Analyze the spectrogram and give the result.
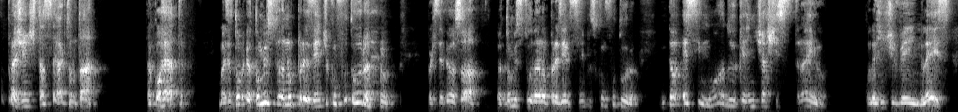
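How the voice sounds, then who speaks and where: A Brazilian man teaching an English lesson, with a voice a touch higher than most men's. He explains patiently, repeats key phrases, keeps asking his listeners rhetorical questions, and voices example sentences in a lifted tone. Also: creaky. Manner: acts out example sentences with a raised pitch. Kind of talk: recorded classroom lesson.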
